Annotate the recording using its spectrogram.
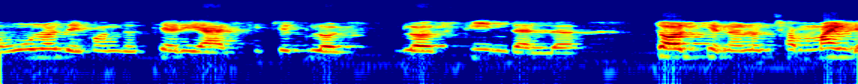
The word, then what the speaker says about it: Glorfindel: io non riesco a dire la pronuncia, però mi dà la vita. Glorfindel. – Ecco, grazie. È quello di Gondolin che è morto,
